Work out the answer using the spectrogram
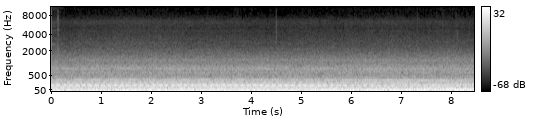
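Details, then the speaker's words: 2012 Ford Fusion SEL in the cabin at about 50-55 mph: a deep, steady drone under the road rumble with no knocking, getting louder with speed, possibly with slight vibration; new balanced tires, alignment fine, source unknown; speed-dependent humming noise. "It gets louder at 50, 55, and I think there might be a little bit of a vibration."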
